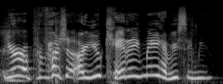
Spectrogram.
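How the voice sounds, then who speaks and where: A woman's voice: very high voice, racing, fairly bright tone, no echo, clean studio sound. A woman hosting a podcast, chatting casually with her guest in an effusive, affirming way. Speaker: podcast host interviewing a guest.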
